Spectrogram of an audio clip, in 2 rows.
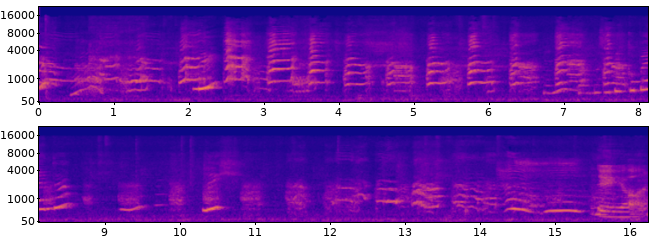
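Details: Several Parson Russell Terrier puppies in Tampere, Finland, filmed with a Sony FDR-AX100, producing overlapping squeaky whines, short yelps and rising little howls in dense bursts, thinning to scattered upslurred whimpers toward the end, with faint human voices.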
